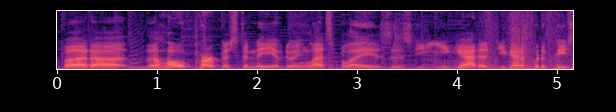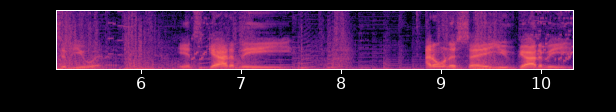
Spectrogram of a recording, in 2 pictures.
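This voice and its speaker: At a normal speed and a bit bright, a fairly deep-voiced man narrates the game he's playing in a casual, rambling way. Fillers and restarts abound, he's self-deprecating, and startled yelps burst out now and then over faint game music.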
